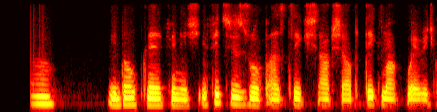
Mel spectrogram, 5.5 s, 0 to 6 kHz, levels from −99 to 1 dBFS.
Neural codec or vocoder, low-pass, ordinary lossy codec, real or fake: none; 5.4 kHz; none; real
